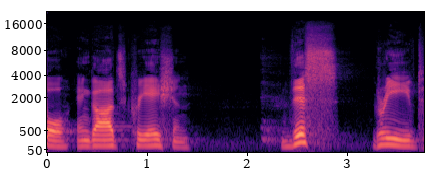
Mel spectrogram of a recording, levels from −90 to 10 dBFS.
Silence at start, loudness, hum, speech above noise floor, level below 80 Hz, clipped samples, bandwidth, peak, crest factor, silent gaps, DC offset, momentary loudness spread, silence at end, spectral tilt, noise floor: 0 s; -22 LUFS; none; 46 dB; -70 dBFS; under 0.1%; 15.5 kHz; -2 dBFS; 20 dB; none; under 0.1%; 15 LU; 0 s; -4.5 dB/octave; -67 dBFS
